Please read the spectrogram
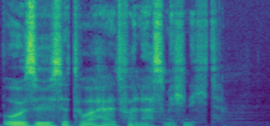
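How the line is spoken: Giggling from the bushes. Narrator (German): kicherte es aus den Myrtenbüschen

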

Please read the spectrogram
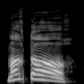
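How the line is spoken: Calling from far back. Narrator (German): ruft Vanya von weiter hinten in der Schlange

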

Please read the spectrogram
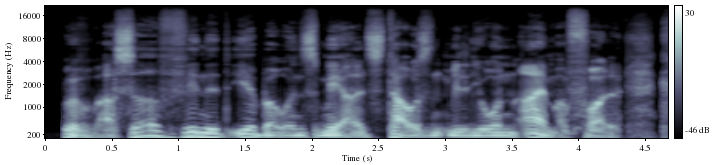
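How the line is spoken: Macaw squawking. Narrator (German): krächzt der Ara

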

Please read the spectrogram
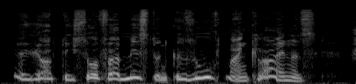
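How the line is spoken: Mother's tender sobbing. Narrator (German): schluchzte die Mama zärtlich

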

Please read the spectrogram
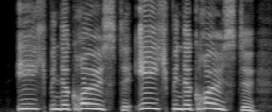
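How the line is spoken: Shouting repeatedly. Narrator (German): schrie immer zu

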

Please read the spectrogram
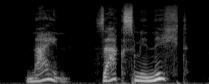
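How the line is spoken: Reproachful whispered snap. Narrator (German): fuhr flüsternd an und widersprach sich vorwurfsvoll

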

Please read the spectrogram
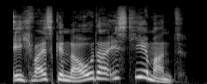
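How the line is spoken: Firm-voiced call. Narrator (German): rief Frieda noch einmal mit fester Stimme

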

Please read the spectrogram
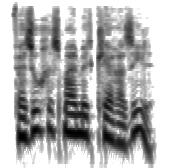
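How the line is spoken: Gentle. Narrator (German): sagte sie sanft

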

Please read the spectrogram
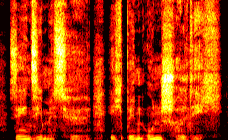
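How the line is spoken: Still fearful. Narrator (German): sagte Michel noch immer ängstlich

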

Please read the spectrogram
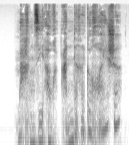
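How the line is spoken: Quiet question. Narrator (German): fragt er leise

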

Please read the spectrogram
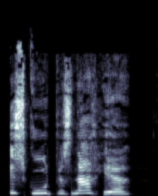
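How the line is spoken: Calling back. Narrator (German): ruft Mila zurück

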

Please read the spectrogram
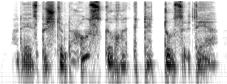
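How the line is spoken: Quiet mother. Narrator (German): sagte Mama leise

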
